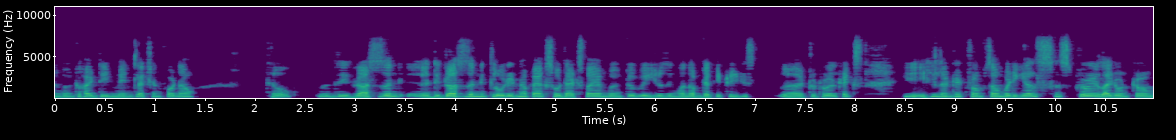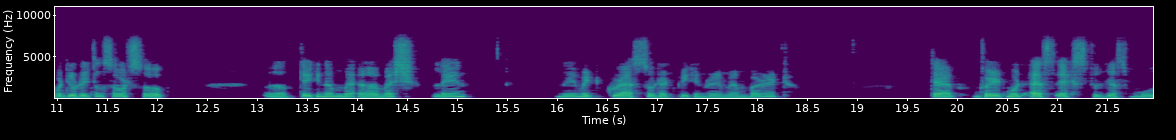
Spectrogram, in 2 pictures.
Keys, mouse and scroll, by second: 0.6 click, 1.7 scroll up 3, 7.0 scroll up 3, 8.6 KP_1, 9.6-12.0 shift+middle drag, 12.0 shift+a, 15.7-16.4 scroll down 3, 16.4 click, 16.6-18.2 drag, 18.2 s, 19.7 b.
